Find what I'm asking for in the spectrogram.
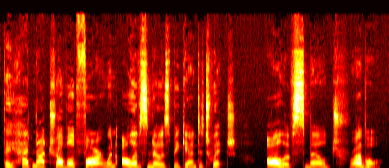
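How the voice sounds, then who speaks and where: High, animated woman reading a storybook. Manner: expressive, deliberate emphasis on key words. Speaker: storybook reader. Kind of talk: animated children's story narration.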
